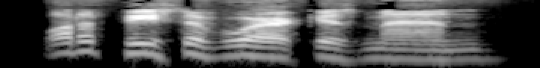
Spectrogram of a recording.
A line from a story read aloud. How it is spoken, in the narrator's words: Archer quoted with a snort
